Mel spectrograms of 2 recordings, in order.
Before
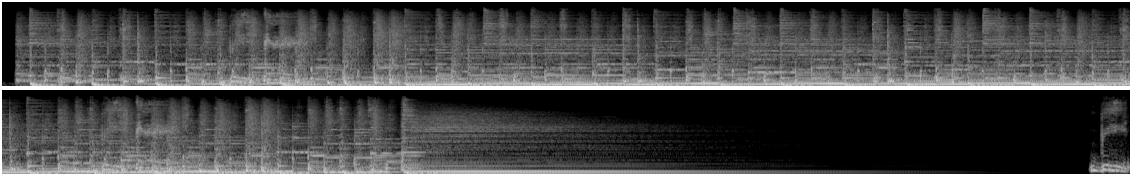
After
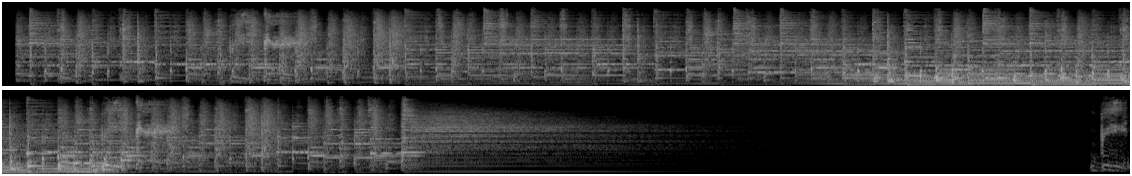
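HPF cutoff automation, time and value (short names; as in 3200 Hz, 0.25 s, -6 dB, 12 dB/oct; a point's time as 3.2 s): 7.93 s 1100 Hz
9 s 360 Hz
12.29 s 360 Hz
12.71 s 1200 Hz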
